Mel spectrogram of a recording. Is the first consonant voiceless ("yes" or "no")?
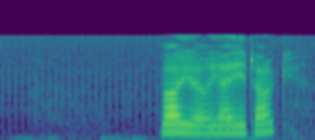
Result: no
